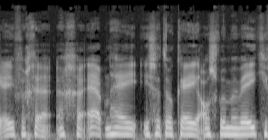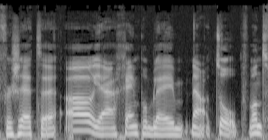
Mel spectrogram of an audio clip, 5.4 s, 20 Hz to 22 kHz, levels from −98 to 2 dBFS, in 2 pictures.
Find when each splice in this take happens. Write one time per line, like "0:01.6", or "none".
0:01.1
